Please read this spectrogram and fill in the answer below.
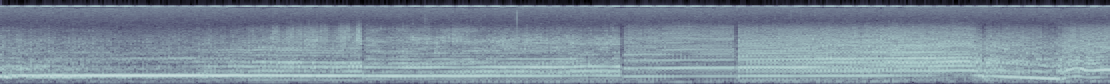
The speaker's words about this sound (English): America's newest challenger in international championship racing. This is it, yeah. The Ford GT.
